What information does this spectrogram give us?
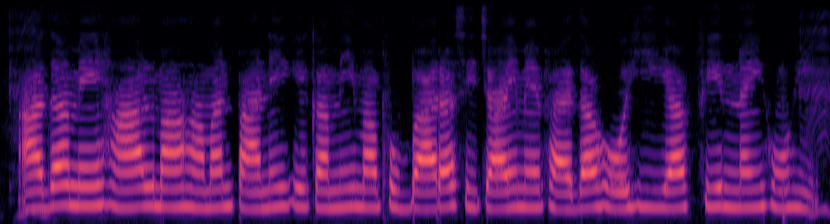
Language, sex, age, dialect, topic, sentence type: Chhattisgarhi, female, 25-30, Eastern, agriculture, question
